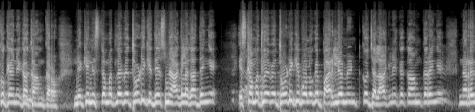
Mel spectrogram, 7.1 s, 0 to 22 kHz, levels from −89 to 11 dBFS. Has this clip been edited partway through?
no; 0 cuts

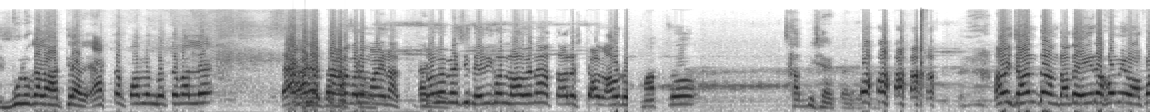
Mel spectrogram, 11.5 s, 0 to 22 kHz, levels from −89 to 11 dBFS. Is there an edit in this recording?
yes; 1 cut; at 6.3 s

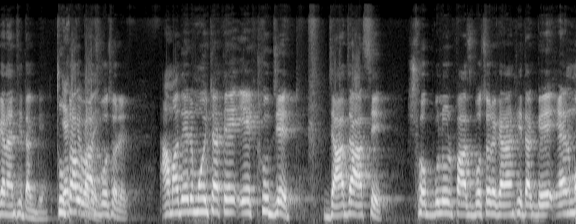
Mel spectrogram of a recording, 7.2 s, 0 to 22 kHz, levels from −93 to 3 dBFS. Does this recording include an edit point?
no; 0 cuts

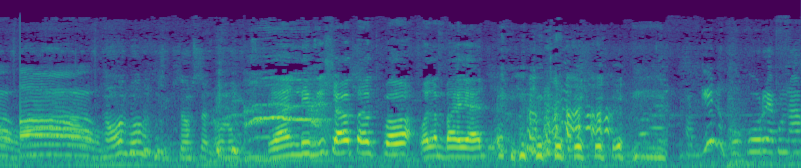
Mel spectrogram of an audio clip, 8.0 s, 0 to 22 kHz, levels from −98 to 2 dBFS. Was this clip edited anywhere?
yes; 3 cuts; at 0.9 s, 2.4 s, 6.7 s

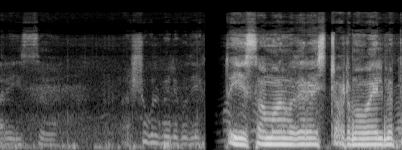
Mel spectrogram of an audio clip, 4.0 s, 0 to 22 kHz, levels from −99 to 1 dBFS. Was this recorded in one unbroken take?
no; 1 cut; at 2.1 s

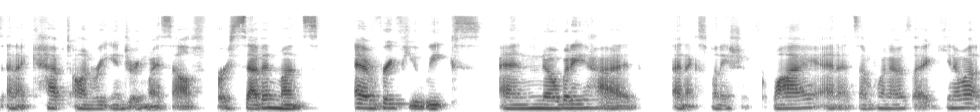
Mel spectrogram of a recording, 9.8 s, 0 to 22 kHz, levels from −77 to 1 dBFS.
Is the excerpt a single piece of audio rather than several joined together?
no; 1 cut; at 4.9 s

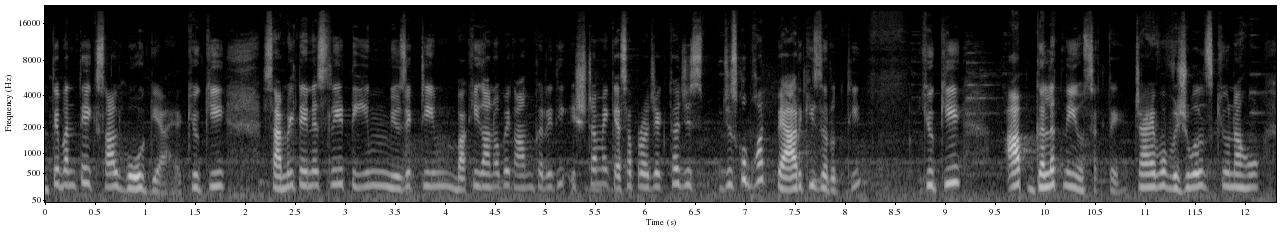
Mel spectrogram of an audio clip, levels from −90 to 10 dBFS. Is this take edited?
no; 0 cuts

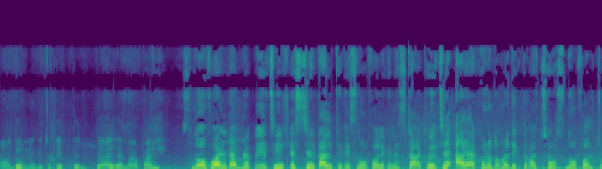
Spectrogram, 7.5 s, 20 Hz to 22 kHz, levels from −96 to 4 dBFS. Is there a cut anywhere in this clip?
yes; 1 cut; at 3.6 s

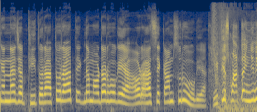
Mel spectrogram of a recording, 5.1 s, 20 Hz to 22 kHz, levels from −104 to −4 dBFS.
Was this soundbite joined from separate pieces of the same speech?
yes; 1 cut; at 4.2 s

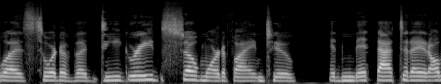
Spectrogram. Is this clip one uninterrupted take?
no; 1 cut; at 1.6 s

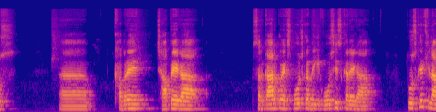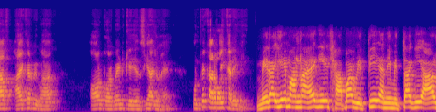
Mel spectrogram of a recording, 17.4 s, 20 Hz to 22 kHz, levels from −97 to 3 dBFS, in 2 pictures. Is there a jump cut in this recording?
yes; 1 cut; at 13.8 s

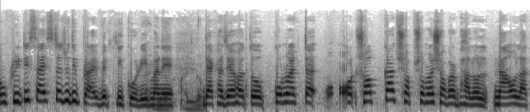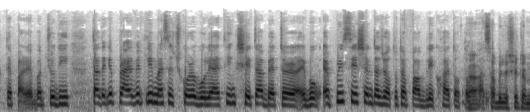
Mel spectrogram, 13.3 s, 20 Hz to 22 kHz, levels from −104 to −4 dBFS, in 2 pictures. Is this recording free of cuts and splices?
yes; 0 cuts

